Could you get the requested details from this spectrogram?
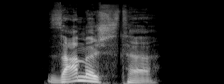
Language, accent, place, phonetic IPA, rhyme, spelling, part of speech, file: German, Germany, Berlin, [ˈzaːmɪʃstɐ], -aːmɪʃstɐ, samischster, adjective, De-samischster.ogg
- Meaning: inflection of samisch: 1. strong/mixed nominative masculine singular superlative degree 2. strong genitive/dative feminine singular superlative degree 3. strong genitive plural superlative degree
